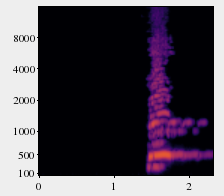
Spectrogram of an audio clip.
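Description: Dead silence for about a second and a half, then a man's voice drawing out one word in a long, slightly rising tone.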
